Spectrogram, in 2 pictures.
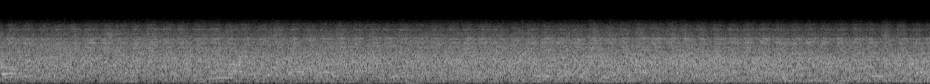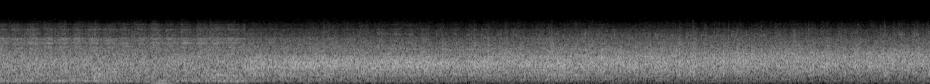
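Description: Steady rolling noise of trains running on track, with a shift in tone about twelve seconds in.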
